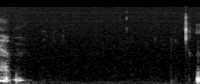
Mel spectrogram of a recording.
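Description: Near silence: quiet room tone, with a faint click just before the voice resumes.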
